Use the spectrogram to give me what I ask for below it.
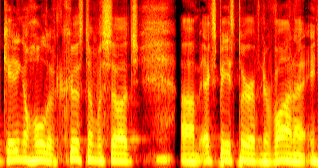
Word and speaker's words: Novoselic: I always said Novoselic. That's what I said too for years, and then I heard people saying Novoselic. He's like fucking Danish or something. Croatian. There we go, Croatian. Yeah, it's probably with some pronunciation that is beyond our American tongue, but maybe Novoselic, whatever.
